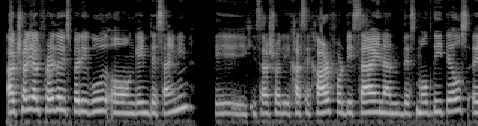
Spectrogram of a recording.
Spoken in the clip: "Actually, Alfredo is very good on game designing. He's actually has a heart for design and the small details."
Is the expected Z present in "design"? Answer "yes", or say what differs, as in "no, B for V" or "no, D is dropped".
no, S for Z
